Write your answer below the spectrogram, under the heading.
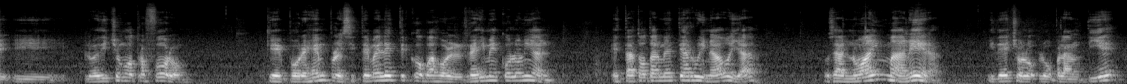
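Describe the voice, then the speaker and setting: A man with a Puerto Rican accent giving emphatic political commentary as a guest on talk radio, repeating phrases for weight. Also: mid-range voice. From Puerto Rico. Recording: noisy AM radio talk recording.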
